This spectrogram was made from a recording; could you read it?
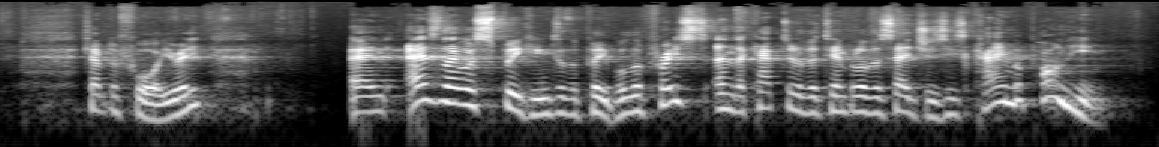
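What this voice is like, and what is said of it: English accent. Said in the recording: “accent that you can't understand. It's called pure English... speaking without an accent”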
